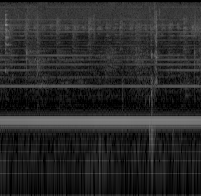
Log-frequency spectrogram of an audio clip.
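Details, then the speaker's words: Intermittent Fender Deluxe Reverb combo amp being tested: a steady mid-pitched test tone with faint higher overtones, buzzy rather than a pure sine wave; something is distorting for an unknown reason, scope check planned. "I mean, they're bright amps, but it's supposed to be a sine wave, so something's distorting there."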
